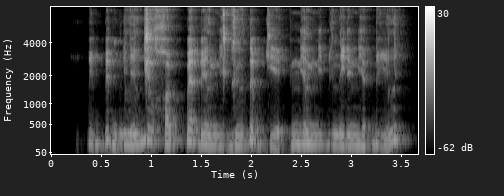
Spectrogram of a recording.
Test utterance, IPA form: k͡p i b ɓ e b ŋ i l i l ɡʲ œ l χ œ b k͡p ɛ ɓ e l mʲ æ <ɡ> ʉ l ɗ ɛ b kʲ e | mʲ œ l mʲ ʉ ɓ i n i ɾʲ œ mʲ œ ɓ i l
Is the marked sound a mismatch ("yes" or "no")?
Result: no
